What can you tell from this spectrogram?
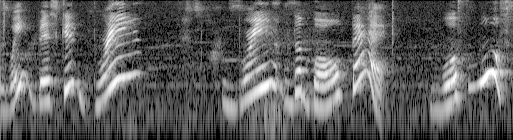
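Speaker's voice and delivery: starts near plain, rising to high loud call; girl calling, building up. Acted. Same line reread, building.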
